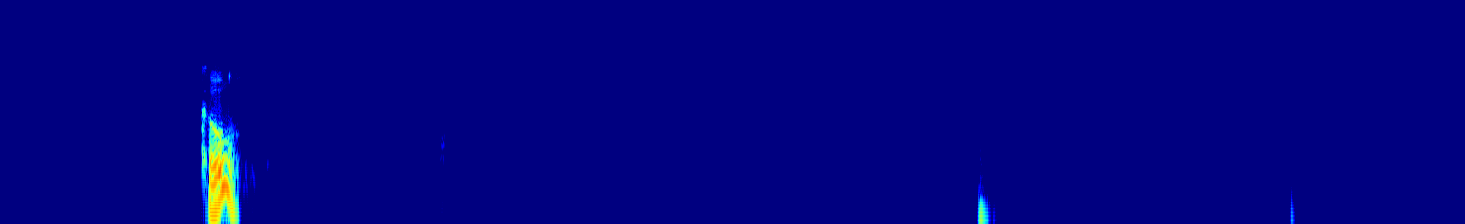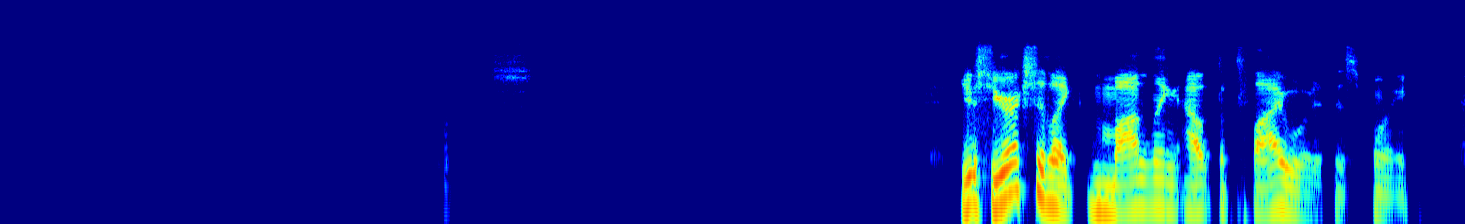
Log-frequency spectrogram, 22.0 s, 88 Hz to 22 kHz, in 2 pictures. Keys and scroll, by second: 7.3 p, 9.4-10.4 typing, 19.7-20.8 typing, 21.6 Return.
